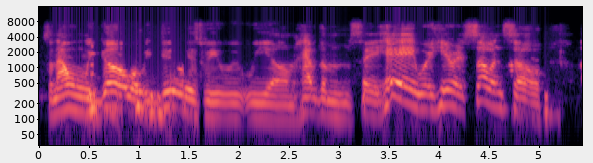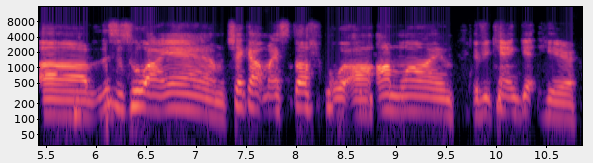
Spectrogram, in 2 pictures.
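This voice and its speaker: A man's voice: medium pitch, lively intonation, unhurried, a bit bright, dry recording, lo-fi sound. A man with a Brooklyn accent hosting a show in casual, chatty talk. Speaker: host of a comics and convention talk show. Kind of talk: casual chat.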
